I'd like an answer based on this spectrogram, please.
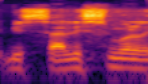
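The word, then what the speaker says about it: بئس الاسم: Jadi bi'sal ismul ya. Iya. Ya. Tapi lamnya jangan didobel. Kadang bacanya masih ada yang salah, lam didobel. Bi'salismu tidak. Tapi langsung tanpa lam. Iya. Ya. Tanpa lam sukun, langsung.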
